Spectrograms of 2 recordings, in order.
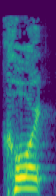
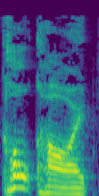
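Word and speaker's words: Coulthard: Once again, her name is Miss Alice Courthard. It's spelled C-O-U-L-T, Hard, Courthard.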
